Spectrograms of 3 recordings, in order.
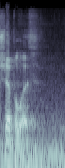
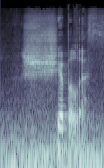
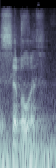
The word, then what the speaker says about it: shibboleth: Shibboleth. – Yeah, so the SH sound is not there for every language, right? So the people who they were trying to capture would say Sibboleth And so there's Shibboleth.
